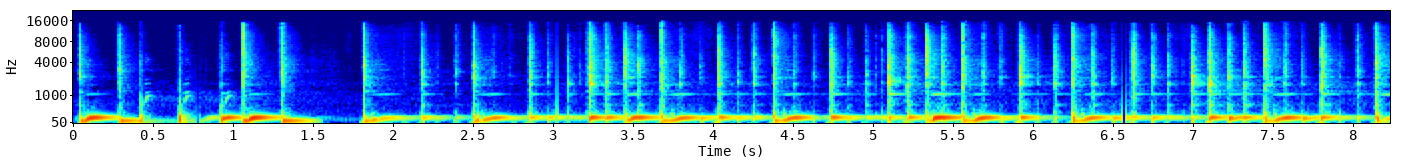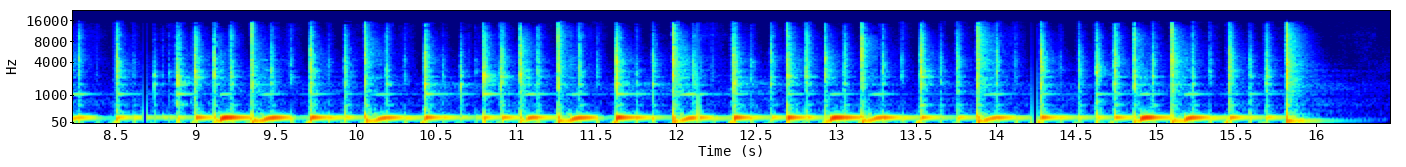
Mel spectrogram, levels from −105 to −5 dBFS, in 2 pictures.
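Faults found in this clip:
Gap at a join of encoded pieces, two instances: about 11 ms gap at 3.02 s, about 36 ms at 14.22 to 14.26 s. Smeared edges; sound resumes where it stopped. Probable component: segment concatenation. Encoder start delay and last-frame padding left untrimmed.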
